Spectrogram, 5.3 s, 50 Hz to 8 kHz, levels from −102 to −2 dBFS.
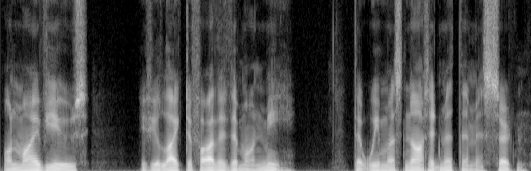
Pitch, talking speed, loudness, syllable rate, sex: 90 Hz, 215 wpm, -19 LUFS, 5.3 syllables/s, male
